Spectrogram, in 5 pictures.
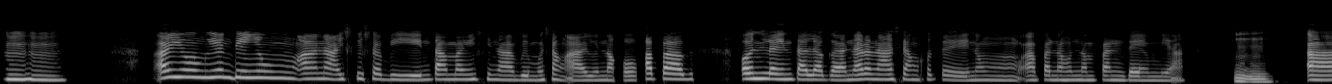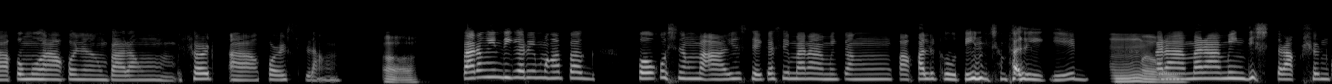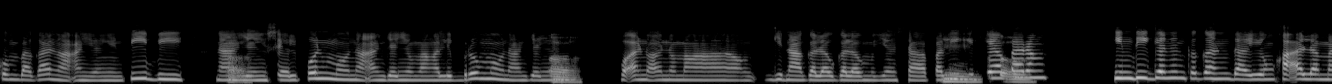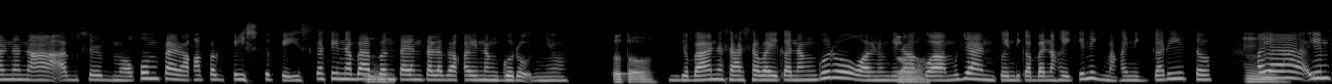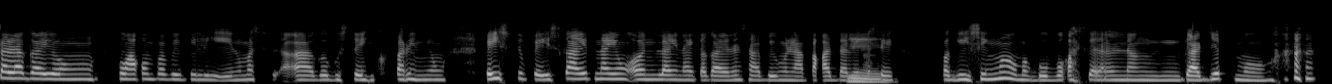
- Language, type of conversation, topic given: Filipino, unstructured, Paano mo ikinukumpara ang pag-aaral sa internet at ang harapang pag-aaral, at ano ang pinakamahalagang natutuhan mo sa paaralan?
- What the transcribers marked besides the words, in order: tapping; laughing while speaking: "sa paligid"; laugh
